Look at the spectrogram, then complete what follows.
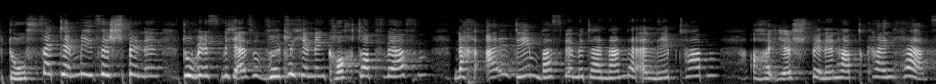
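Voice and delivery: high, loud, furious scolding; angry scolding. A narrator's reading. Fly Bisi rants at spider Karl-Heinz, high and furious. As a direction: berate the spider for betraying him. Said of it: "schimpfte er".

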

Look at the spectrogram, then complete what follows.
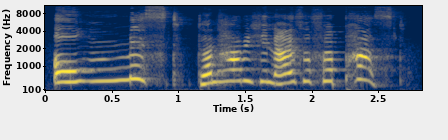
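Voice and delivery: high, loud wail of dismay; high-pitched, upset insect; dismayed little fly. A narrator's reading. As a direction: lament a missed appointment in a tiny high voice. Fly realises missed appointment.

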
